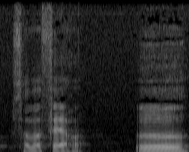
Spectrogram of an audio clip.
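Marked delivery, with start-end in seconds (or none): 1.4-1.8 E held high and level, loud; "E" on one raised, steady pitch; first tone. Shown as a demonstration. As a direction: sustain a flat, high "E". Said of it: "Avec le son E".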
